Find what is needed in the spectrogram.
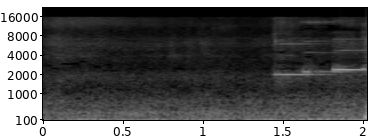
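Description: Quiet room with a steady low hum; about three quarters of the way in, a short electronic beep sounds as two brief high tones, one after the other.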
